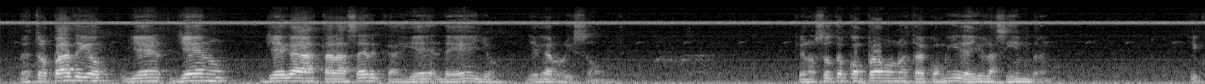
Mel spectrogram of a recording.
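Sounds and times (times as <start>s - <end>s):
steady high-pitched tone: 0.0s - 10.9s
low background hum: 0.0s - 12.0s.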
